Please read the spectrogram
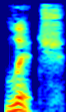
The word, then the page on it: lych: British English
